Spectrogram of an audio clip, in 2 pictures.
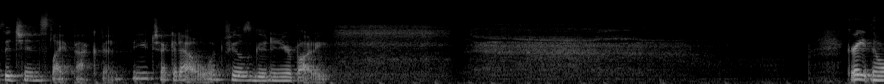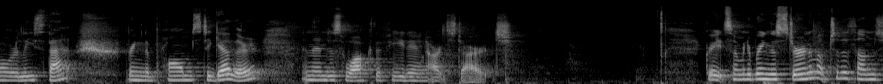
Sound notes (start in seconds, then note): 3.3 deep breath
